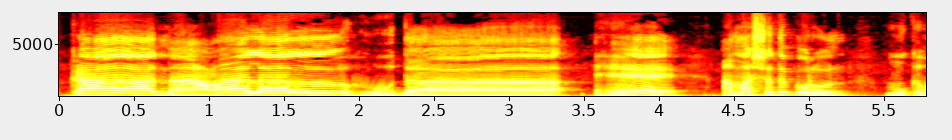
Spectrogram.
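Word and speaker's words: على الهدى: আলাল হুদা। এখানে হাটা উচ্চারণের সময় গলার মধ্যে আওয়াজ করবেন। অনেকেই আলাল হুদা এরকমভাবে পড়ি, এরকমভাবে পড়লে পড়াটা সহিশুদ্ধ হবে না।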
